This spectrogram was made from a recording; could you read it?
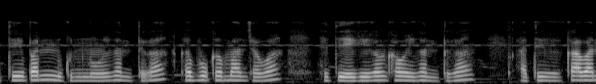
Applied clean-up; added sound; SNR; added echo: none; none; none; none.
